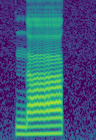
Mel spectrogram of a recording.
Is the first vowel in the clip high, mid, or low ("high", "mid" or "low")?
low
